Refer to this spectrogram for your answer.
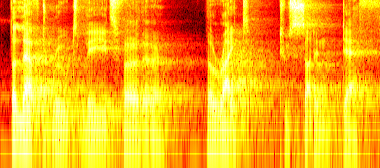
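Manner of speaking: low, cold, stony sphinx voice. Streamer reading game text where a sphinx speaks, in a stone-cold sphinx voice. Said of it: "the cryosphinx speaks in a stone-cold voice".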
